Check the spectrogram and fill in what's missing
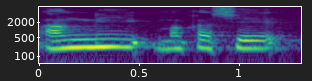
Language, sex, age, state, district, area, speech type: Bodo, male, 60+, Assam, Chirang, rural, spontaneous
